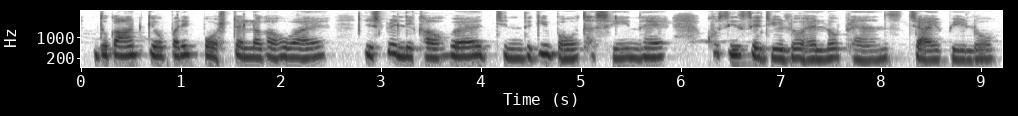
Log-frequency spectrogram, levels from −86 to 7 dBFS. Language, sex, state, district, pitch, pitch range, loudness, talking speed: Hindi, female, Uttar Pradesh, Lalitpur, 225 Hz, 205-250 Hz, -17 LUFS, 155 wpm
